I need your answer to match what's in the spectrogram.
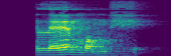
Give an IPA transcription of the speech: l ɛ m ɔ m e̤

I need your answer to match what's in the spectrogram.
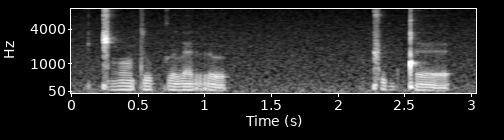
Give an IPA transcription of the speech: ɡ͡ǁ ɑ̃ː t ʊ k ə l æ r ə | ǁ u b ǃ ɛː

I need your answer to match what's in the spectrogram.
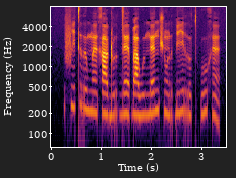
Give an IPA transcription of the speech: f i t r ɯ m ɛ̃ x a ɖ u r d ɛ ɓ a w ɯ ŋ ɛ ŋ ʃ ũ r ɗ i r u t ʔ u x ɛ̃

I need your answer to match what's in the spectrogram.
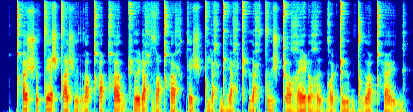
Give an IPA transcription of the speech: qʰ ʊ ʃ ɽ ʊ t ɛ ʃ tˤ i ʃ ɯ r ɔ qʰ ʊ qʰ o ɡ ʈʰ ɯ ɽ ɯ ħ zˤ ʏ qʰ o ħ k ɛ ʃ t i ħ ɖʱ ɛ ħ ʈʰ ɯ ħ t ɯ ʃ ʈ ɔ ʁ ɛ ɽ ʊ ʁ ɯ ɡ ɔ ʈ ɯ ɡ t r o qʰ ø ɡ

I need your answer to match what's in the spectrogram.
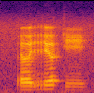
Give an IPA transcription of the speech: ɾ əː˨ rʲ əː˦ k i˩

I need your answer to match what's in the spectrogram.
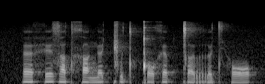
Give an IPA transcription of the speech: ɛ˧˩˧ h e˦˥ z a˧˩ t x a˧˩ ŋ ɛ˧˩ ǁ u˧˩ tʲ ǃ ɔ˧˩˧ x ɛ˦˥ p ǀ ɐ˧˩˧ r œ˧˩ tʲ h ɔ˧˩˧

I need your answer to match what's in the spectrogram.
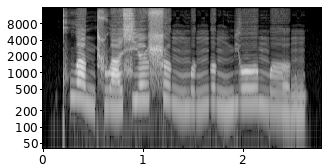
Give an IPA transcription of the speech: kʰ w a˥˨ n ʂ w ä˨˦ ɕ j ɛ˦ ʂ ɤ˥˨ ŋ m ɤ˨˦ ŋ ɤ˥˨ ŋ m j o˦ ʊ̯ m ɤ̰˨˩ ŋ

